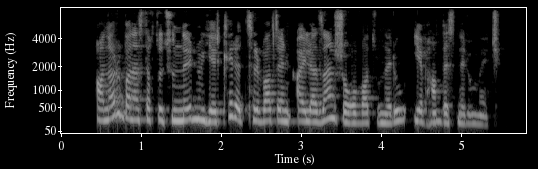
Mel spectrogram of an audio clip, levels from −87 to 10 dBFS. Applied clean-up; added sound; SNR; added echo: none; none; none; none.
